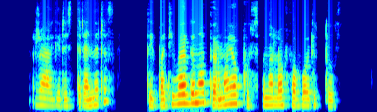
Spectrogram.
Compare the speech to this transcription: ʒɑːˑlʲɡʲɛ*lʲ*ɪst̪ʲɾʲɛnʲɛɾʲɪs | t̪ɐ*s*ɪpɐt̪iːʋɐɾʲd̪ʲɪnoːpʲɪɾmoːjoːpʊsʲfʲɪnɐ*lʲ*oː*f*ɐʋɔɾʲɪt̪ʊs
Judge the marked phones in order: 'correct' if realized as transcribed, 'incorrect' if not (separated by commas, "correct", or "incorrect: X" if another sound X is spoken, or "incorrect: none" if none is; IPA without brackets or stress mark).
incorrect: ɾʲ, incorrect: none, correct, correct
